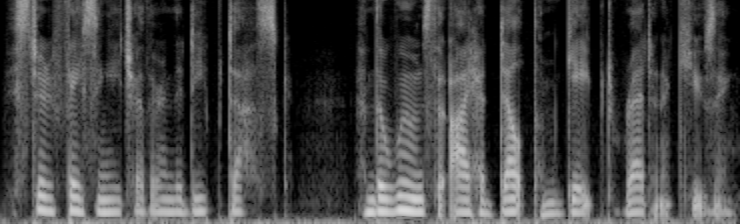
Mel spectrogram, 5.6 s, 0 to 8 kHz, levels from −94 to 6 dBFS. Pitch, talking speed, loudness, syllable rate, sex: 165 Hz, 225 wpm, -20 LUFS, 5.2 syllables/s, female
